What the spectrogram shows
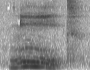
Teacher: sepan que se pronuncia como una I larga del español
